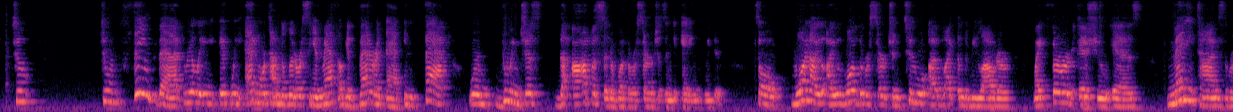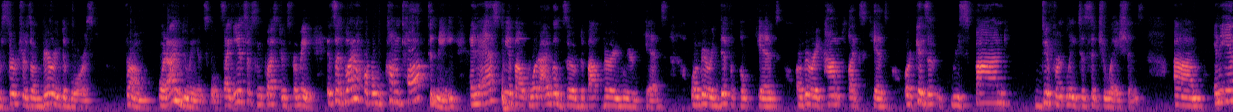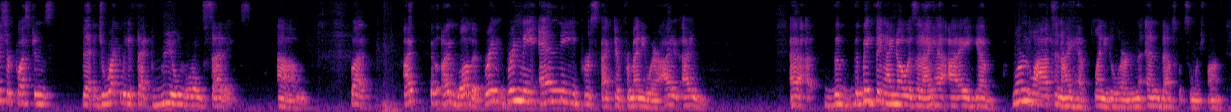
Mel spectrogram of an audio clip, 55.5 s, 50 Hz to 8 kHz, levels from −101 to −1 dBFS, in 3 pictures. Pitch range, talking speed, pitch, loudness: 160-215 Hz, 175 wpm, 185 Hz, -35 LUFS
